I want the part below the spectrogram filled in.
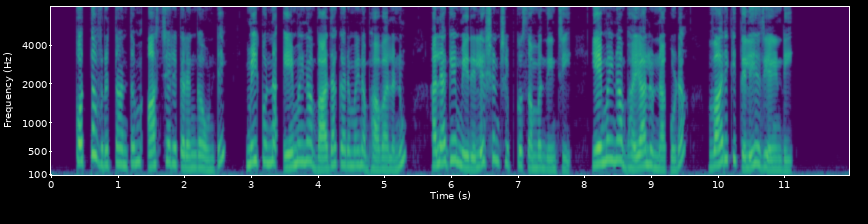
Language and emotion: Telugu, neutral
